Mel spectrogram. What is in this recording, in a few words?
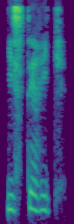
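"hysterique", French; estados animo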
